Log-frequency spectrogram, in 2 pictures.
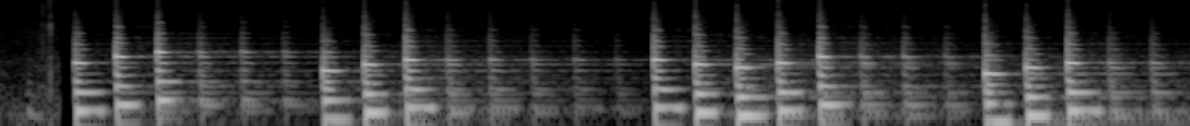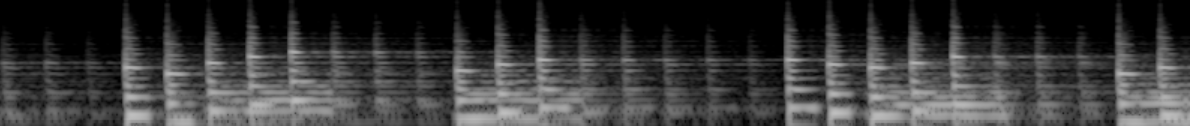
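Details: Rhythmic plucked instrumental music with repeating phrases of bright, ringing notes over a low accompaniment; no animal voice is heard.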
